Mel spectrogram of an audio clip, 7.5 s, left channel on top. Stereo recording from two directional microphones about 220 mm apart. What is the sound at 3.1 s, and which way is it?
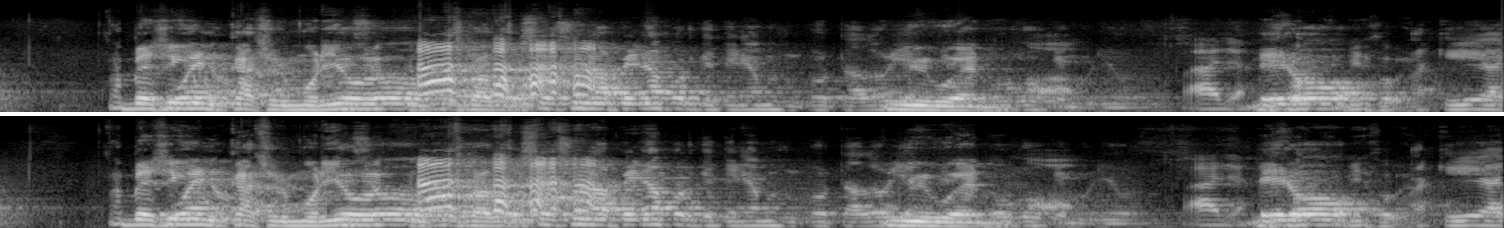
Speech, 20° right (ahead or behind).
